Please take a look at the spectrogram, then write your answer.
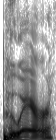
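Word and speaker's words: pu-erh: um it's literally the tea type is called poo air like like air but it's spelt i don't even know anymore it's called poo air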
